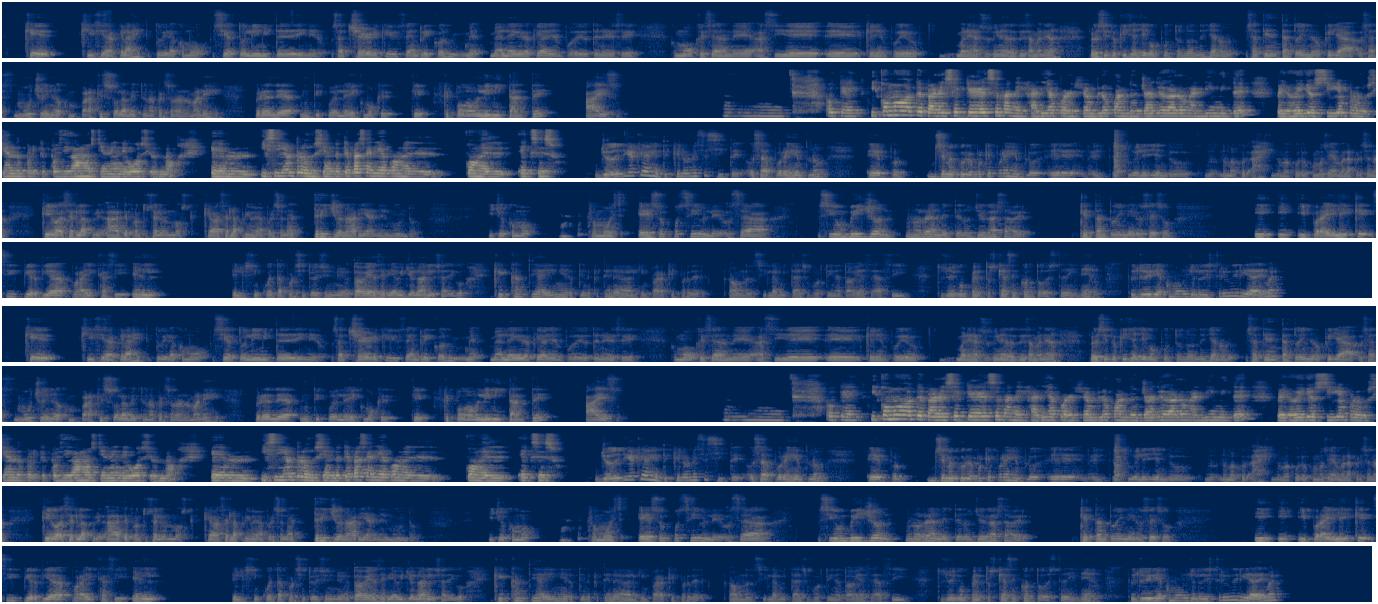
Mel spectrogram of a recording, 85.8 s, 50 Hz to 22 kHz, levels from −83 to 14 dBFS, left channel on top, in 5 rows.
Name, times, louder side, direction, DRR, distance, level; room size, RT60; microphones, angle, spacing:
voice 1, 0.3-0.6 1.0-22.0 22.3-24.0 24.5-24.9 41.8-45.6 45.9-57.1 57.6-58.1 58.8-61.3 61.7-64.3 65.0-66.6 67.2-70.6 71.6-77.5 77.8-84.6, equal, 10° left, 2 dB, 1.5 m, -39 dB
voice 2, 26.2-39.8 40.2-41.3 48.2-48.4 58.5-58.6, left 2 dB, 45° left, 2 dB, 3.7 m, -28 dB
12.5 x 7.9 x 4.2 m, 0.29 s
head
